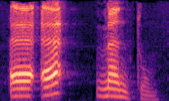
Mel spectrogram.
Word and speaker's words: آمنتم: اللي حصل في الهمزة الثالثة إنها أبدلت باتفاق جميع القراء، أبدلت باتفاق جميع القراء، يعني عايز تقول إنها تتنطق كده، آمنتم آمنتم.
